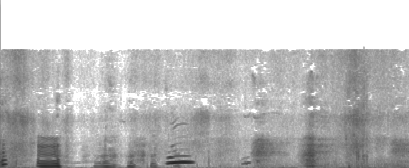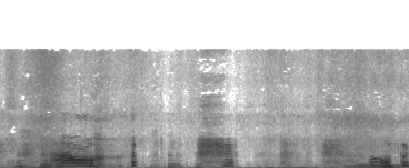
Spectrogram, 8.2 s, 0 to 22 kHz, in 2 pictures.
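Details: Mixed-breed countryside puppies, recorded 6 February 2022, produce overlapping squeaky whimpers and wavering cries, sometimes rapid and trilled. Louder bursts alternate with softer breathy noises throughout.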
